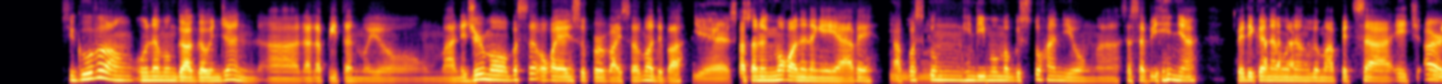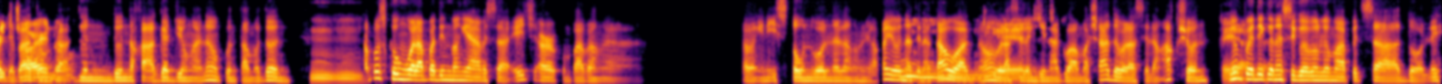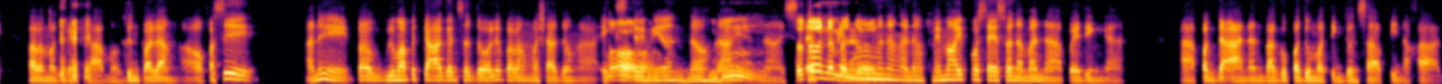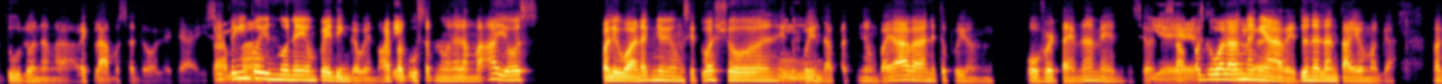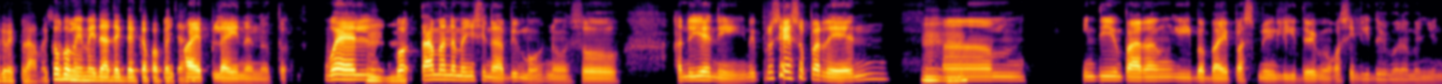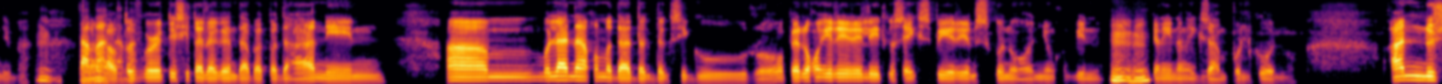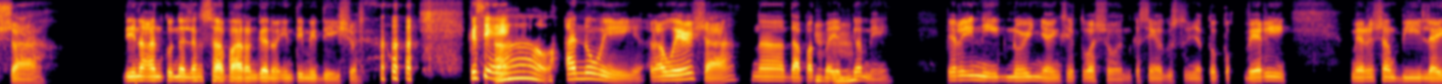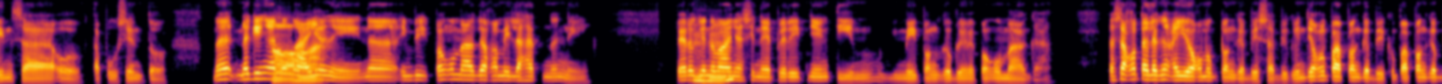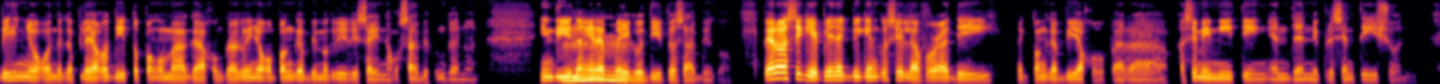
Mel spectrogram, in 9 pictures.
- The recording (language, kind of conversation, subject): Filipino, unstructured, Ano ang palagay mo sa overtime na hindi binabayaran nang tama?
- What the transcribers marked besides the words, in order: laughing while speaking: "sasabihin"; laugh; laugh; in English: "out of courtesy"; laughing while speaking: "sa"; laugh; in English: "beeline"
